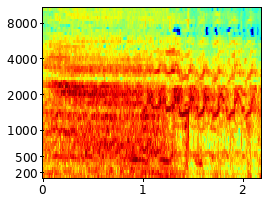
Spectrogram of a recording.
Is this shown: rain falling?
no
